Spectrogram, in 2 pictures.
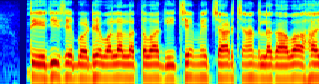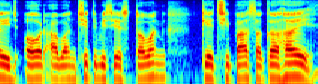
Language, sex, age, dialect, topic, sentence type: Magahi, male, 25-30, Western, agriculture, statement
